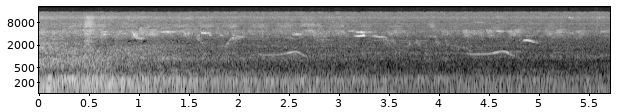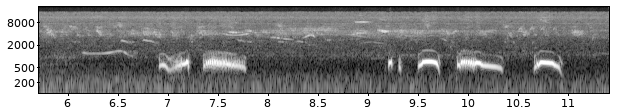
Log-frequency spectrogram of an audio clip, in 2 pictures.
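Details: Spotted dove used as a ground decoy during dove trapping. Low, hollow cooing arrives in two bursts, a short phrase near the middle and a longer run of repeated coos near the end. Faint thin chirps from other birds and steady low rumbling noise sit behind it.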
